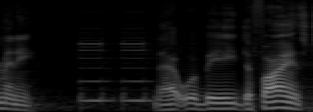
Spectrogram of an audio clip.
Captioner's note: buzzer beeps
